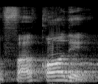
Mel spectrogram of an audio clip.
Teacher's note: دال میں قلقلہ ہوگا کیونکہ دال حروف قلقلہ میں سے ہے اور اس کے اوپر جزم ہے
